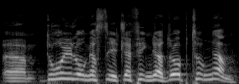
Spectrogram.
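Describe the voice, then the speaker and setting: Male player; high, gravelly and very animated, excitable, swears freely. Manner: excitable, swears, stammers in panic. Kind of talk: casual tabletop play.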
